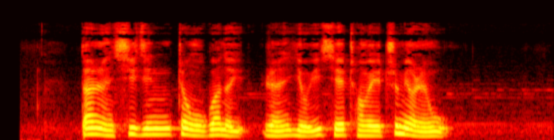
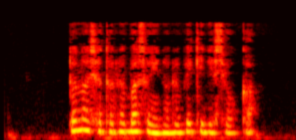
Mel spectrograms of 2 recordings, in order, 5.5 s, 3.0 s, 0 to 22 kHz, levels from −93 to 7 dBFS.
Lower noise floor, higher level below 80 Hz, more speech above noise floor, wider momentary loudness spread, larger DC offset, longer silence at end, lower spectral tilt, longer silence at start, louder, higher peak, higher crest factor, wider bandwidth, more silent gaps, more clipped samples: second, -53 dBFS vs -60 dBFS; about the same, -62 dBFS vs -58 dBFS; about the same, 38 dB vs 35 dB; second, 5 LU vs 14 LU; neither; first, 1.05 s vs 0.45 s; first, -6 dB/octave vs -4.5 dB/octave; about the same, 0.8 s vs 0.7 s; first, -17 LUFS vs -25 LUFS; first, -2 dBFS vs -10 dBFS; about the same, 16 dB vs 16 dB; about the same, 11.5 kHz vs 11.5 kHz; neither; neither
